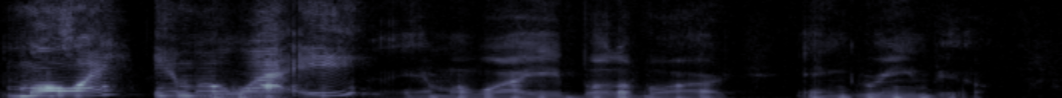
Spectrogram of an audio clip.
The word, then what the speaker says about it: Moye: The VA clinic is at 401 Moore, I think I pronounced that right. Moye, M-O-Y-E.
